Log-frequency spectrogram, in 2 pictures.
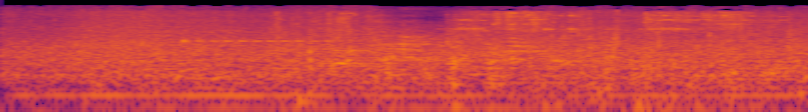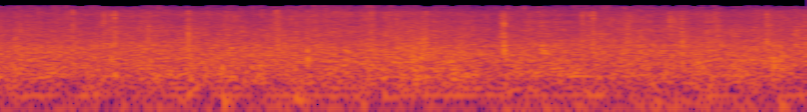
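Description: Water splashes as a swimmer paddles along.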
